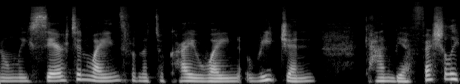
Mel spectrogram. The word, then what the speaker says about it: Tokaji: Okay, and next up, Tokai. Is that how you would pronounce it? Tokai? Yeah, I think I'd say Tokaji.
